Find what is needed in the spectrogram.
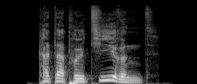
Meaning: present participle of katapultieren
- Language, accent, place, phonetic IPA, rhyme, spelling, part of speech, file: German, Germany, Berlin, [katapʊlˈtiːʁənt], -iːʁənt, katapultierend, verb, De-katapultierend.ogg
